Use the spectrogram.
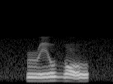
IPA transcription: ɹ e o̯ ð ɔ o̯

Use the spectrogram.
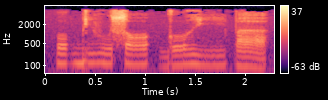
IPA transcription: o˦ ɡ͡b i˦ β u˦ s ɔ˦ | ɡ o˨˦ ɣ iː˨ p a˨

